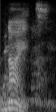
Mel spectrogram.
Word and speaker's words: night: GH used to be pronounced nicht, like in German.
